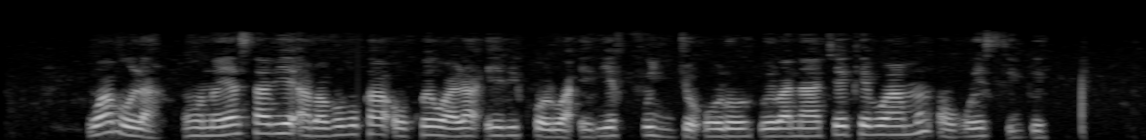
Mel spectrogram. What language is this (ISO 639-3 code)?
lug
